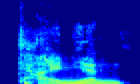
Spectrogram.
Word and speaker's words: Tynion: I think the first 2 volumes are on Unlimited by James Tynion. I'm going to say it like that, like onion.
